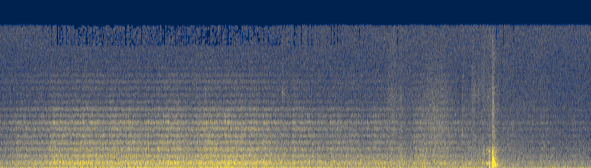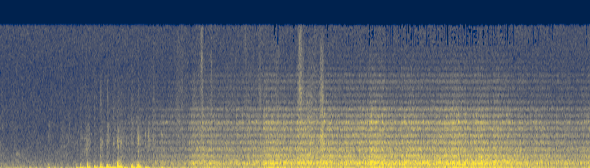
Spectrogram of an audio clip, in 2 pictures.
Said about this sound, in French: Et tu peux imaginer ces vagues qui descendent de plus en plus.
